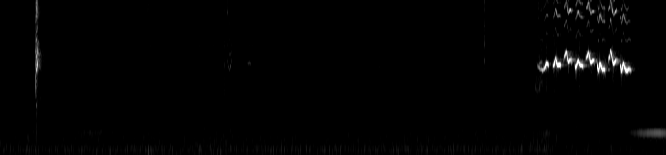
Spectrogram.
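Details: Quiet, with a few faint clicks, until an ultramarine grosbeak bursts into a brief, sweet, slurred warble near the end. Several rapid up-and-down notes are followed by a low steady hum.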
